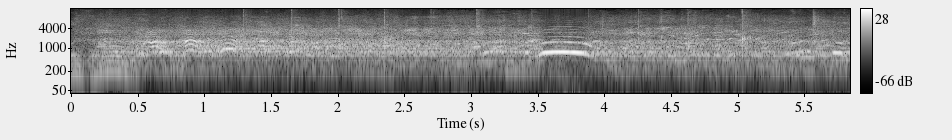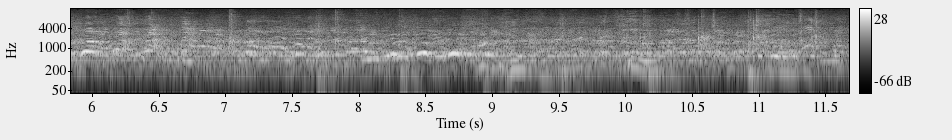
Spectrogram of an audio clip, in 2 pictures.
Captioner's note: audience laughs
